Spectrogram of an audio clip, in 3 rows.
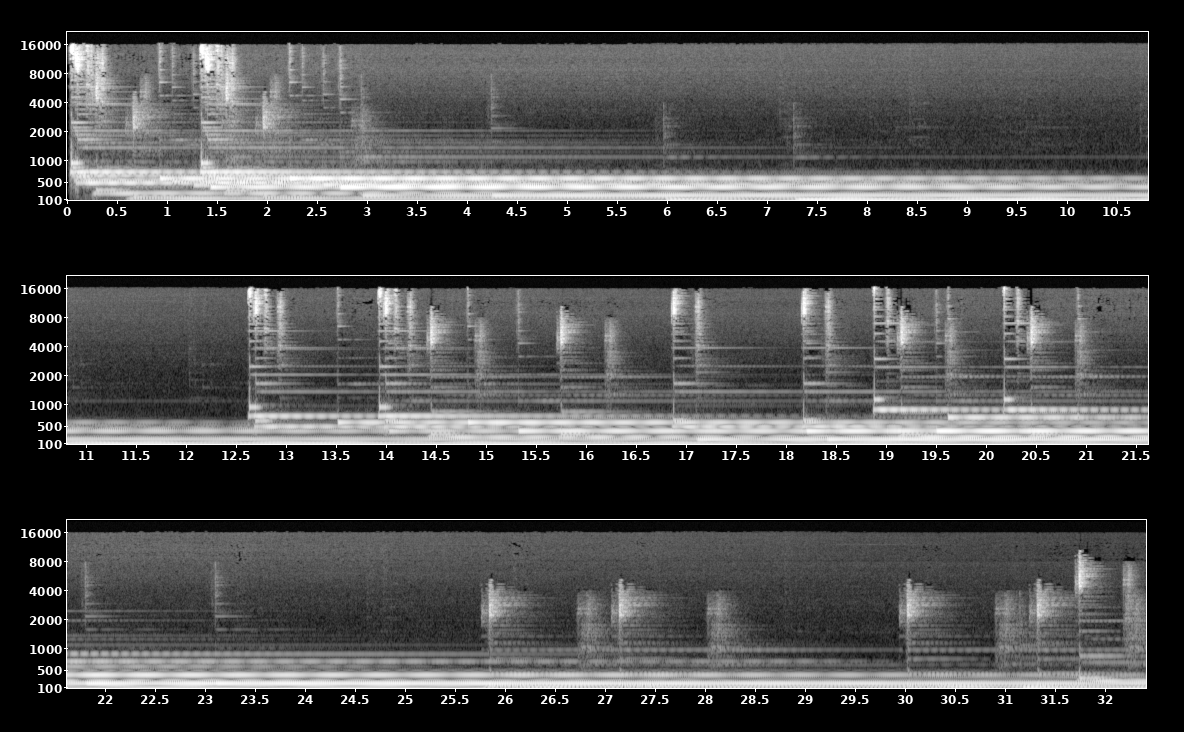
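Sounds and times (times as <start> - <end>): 
long bell tones with harmonic twist: 0.0 - 12.0, 12.6 - 32.4.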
